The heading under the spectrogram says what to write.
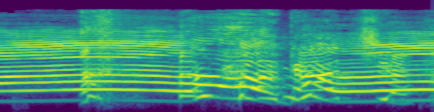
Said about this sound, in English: Are you crying? No. Sorry.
